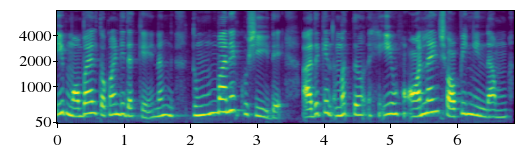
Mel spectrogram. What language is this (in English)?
Kannada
